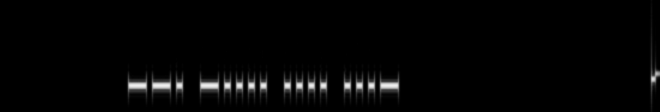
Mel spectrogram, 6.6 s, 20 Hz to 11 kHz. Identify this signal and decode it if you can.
Morse code, heard as a keyed tone, about 20 wpm, 700 Hz. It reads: G6HV
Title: DXCC-100 Call Signs - 4 Characters - 20wpm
